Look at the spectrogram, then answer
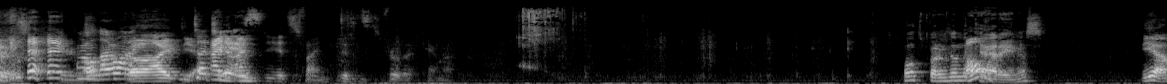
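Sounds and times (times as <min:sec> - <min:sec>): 
laughter: 0:00.0 - 0:02.6
speech: 0:00.4 - 0:04.1, 0:09.0 - 0:10.5, 0:11.4 - 0:11.6
crunching bite of food: 0:05.2 - 0:09.3
chewing: 0:05.2 - 0:09.6, 0:10.4 - 0:11.4.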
